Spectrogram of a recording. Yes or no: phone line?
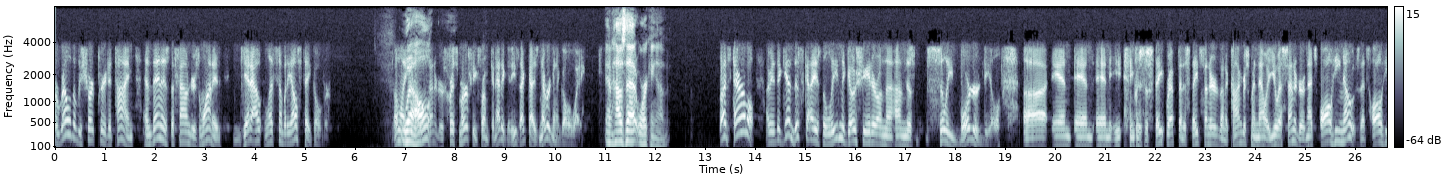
yes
